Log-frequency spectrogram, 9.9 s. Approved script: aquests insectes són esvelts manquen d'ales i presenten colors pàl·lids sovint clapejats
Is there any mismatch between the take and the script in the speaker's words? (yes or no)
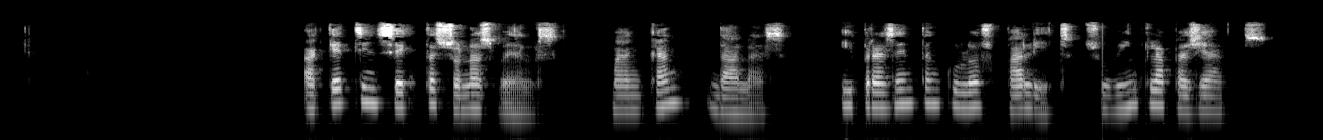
no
